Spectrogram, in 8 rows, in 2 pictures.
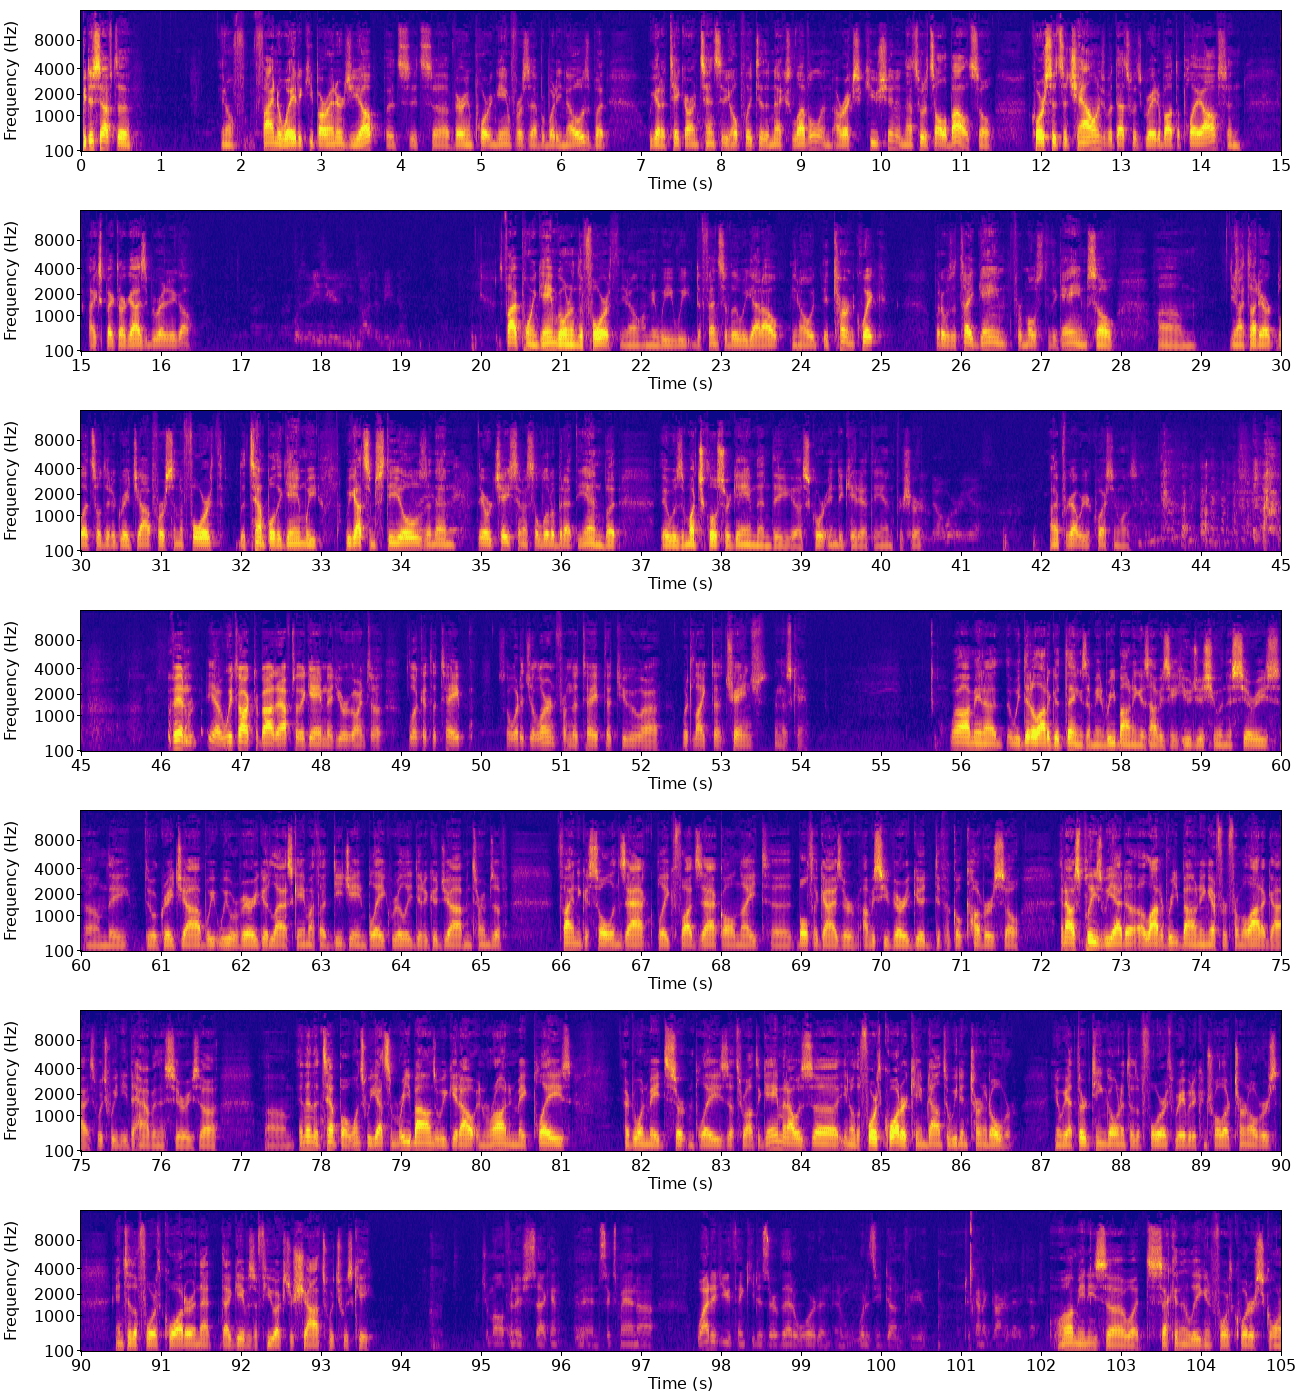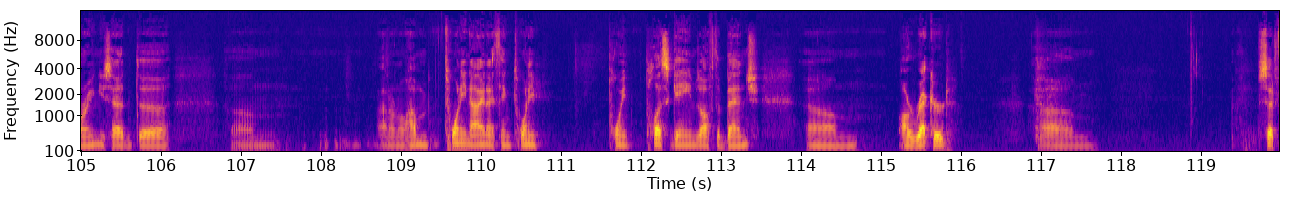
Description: We also got some pregame comments from Clippers coach Vinny Del Negro on tonight’s game and about his special 6th man falling short of the league award.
